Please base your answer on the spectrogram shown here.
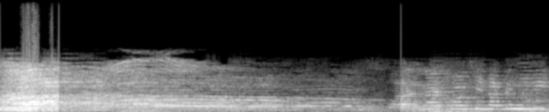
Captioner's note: everyone boos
